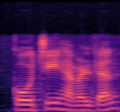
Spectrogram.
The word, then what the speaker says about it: Cayley-Hamilton: इफ़ आई am pronouncing it correct, बहुत सारे लोग इसको डिफरेंट तरीके से प्रोनाउंस करते हैं, ठीक है। I will say कोची हैमिल्टन theorem.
